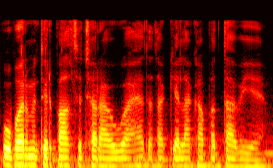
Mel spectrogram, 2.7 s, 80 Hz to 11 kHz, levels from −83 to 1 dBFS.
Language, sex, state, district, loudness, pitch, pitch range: Hindi, male, Jharkhand, Deoghar, -19 LUFS, 110 Hz, 110-120 Hz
